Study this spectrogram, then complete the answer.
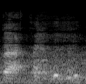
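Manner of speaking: breaks into a laugh on the word; laughing fondly at the memory. Real, not acted. Uncle at wedding laughs recalling the boy, laughing.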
